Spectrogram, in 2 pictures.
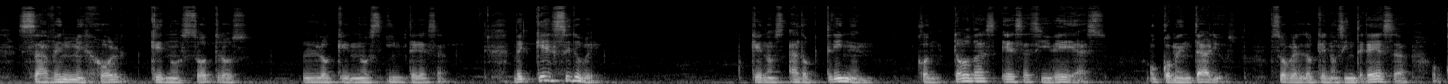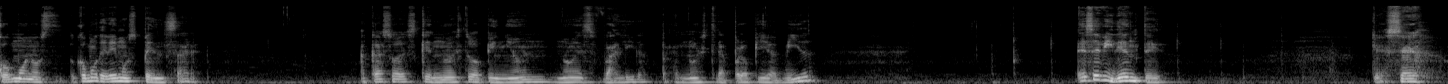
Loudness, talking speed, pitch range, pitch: -25 LUFS, 100 wpm, 90-115 Hz, 100 Hz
